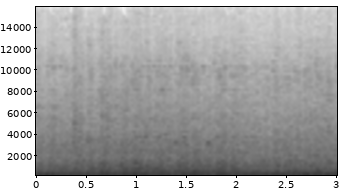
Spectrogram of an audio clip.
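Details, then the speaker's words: Polaris Sportsman 600 ATV fitted with a different carburetor by a previous owner, before repair, tach not reading: a fast, slightly uneven, chugging idle with a wavering beat, a rough idle. "i'm gonna try to start this thing for you so you can see how it runs see how it idles it's pretty rough"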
